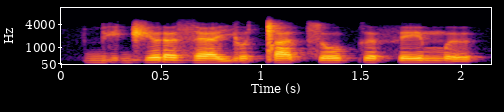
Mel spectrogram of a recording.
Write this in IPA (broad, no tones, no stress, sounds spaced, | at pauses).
bʲ e d͡ʒ ə ɾ ɐ z æ j ɤ ǀ a t͡s o k ə θ e m ə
